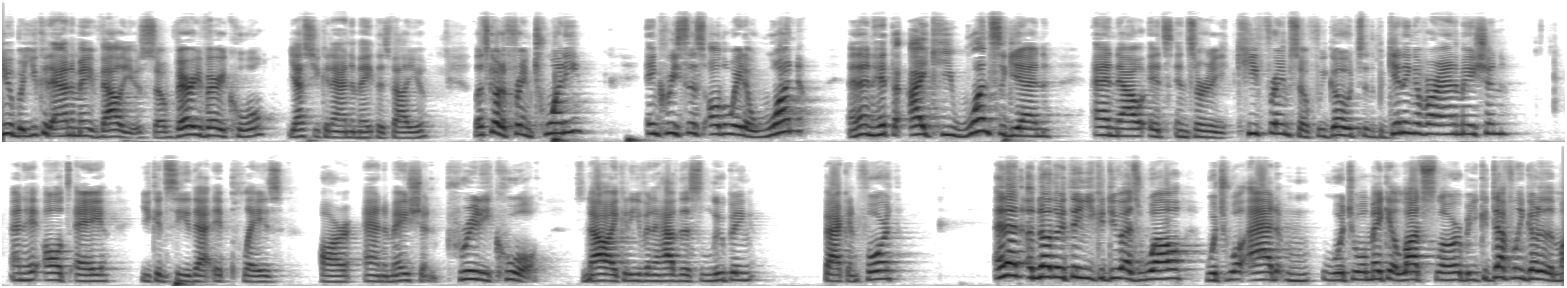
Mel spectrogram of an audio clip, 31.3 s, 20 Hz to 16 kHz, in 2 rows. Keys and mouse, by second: 4.8-6.6 drag, 6.8-8.8 drag, 9.8 i, 13.4 shift+Left, 15.3 alt+a, 18.5-20.2 drag, 22.4-24.2 drag, 26.9 alt+a, 28.9-31.2 drag.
